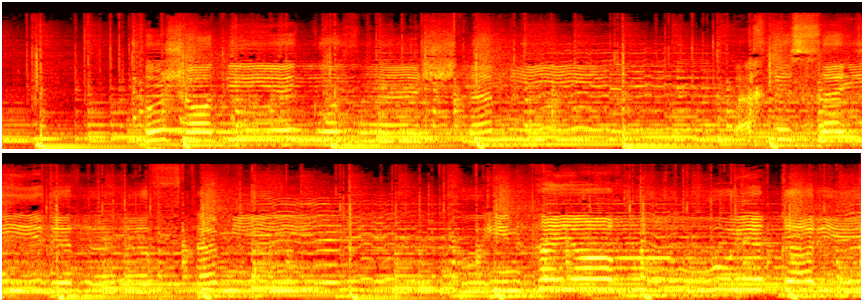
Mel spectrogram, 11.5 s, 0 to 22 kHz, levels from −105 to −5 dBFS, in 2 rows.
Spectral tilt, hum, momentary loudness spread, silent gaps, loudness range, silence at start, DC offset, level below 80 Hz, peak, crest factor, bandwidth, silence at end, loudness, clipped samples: -5 dB/octave; none; 6 LU; none; 3 LU; 0 s; under 0.1%; -36 dBFS; -4 dBFS; 18 dB; 16.5 kHz; 0 s; -22 LUFS; under 0.1%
